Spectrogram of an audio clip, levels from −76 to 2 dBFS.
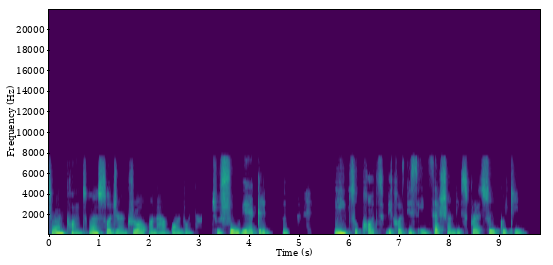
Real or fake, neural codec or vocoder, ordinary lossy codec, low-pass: fake; codec, 16 kHz, 0.5 kbps, FunCodec, trained on Chinese and English, 25 frames a second; none; none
